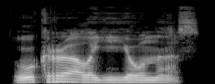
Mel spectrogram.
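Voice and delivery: low, slow growl. Acted. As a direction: growl it out in anger. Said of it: "прорычал Эйзенхауэр".

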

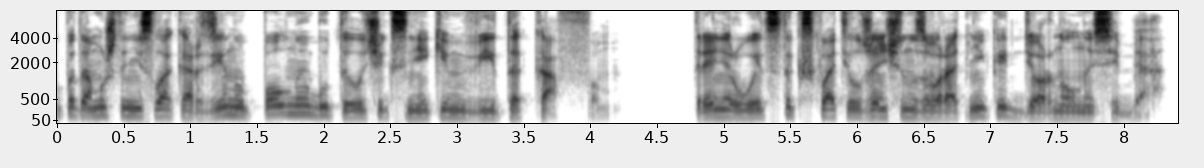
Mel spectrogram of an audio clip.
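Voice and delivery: usual speaking voice

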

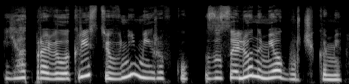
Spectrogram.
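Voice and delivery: high-pitched animated friend's voice; high, lively storytelling to a friend; Tamara explaining. A narrator's reading. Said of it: "пояснила Томочка".

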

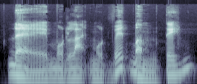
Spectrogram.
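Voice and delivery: plain reading voice

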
